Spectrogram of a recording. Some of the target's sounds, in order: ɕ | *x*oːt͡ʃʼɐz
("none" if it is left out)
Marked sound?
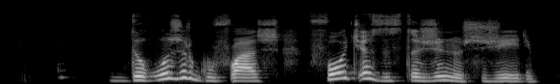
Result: f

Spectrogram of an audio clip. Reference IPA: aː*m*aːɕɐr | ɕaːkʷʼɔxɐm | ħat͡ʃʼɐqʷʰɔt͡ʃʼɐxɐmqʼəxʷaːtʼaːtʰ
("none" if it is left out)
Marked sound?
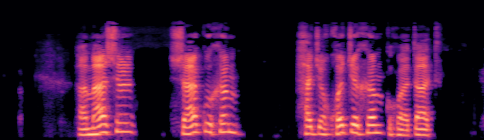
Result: m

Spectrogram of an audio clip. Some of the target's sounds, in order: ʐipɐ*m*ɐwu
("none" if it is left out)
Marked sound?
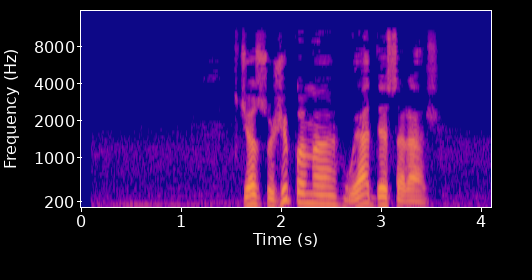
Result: m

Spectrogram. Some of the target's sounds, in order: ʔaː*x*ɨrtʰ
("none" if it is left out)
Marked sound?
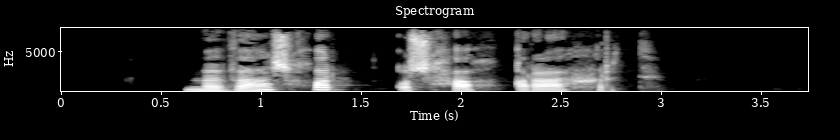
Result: x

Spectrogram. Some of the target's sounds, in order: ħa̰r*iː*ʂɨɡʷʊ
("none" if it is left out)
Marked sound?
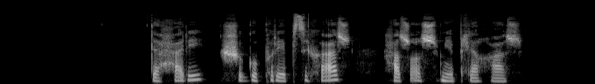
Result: iː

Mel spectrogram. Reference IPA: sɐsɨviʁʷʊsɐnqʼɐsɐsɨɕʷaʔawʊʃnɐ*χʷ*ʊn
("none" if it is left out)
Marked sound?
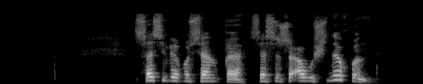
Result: χʷ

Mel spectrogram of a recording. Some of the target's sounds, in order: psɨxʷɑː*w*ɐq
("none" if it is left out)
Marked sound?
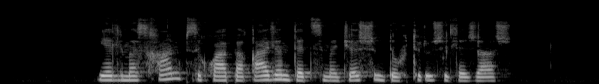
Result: b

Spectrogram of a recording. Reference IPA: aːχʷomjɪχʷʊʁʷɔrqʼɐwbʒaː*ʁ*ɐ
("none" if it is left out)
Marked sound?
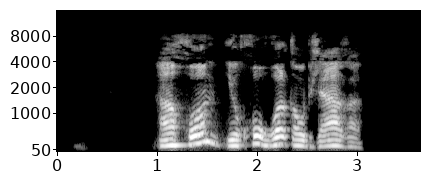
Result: ʁ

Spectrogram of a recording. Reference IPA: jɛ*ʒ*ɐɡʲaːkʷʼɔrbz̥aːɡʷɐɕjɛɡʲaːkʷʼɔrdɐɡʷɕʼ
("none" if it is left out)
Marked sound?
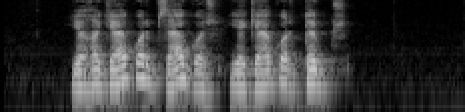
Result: ʁ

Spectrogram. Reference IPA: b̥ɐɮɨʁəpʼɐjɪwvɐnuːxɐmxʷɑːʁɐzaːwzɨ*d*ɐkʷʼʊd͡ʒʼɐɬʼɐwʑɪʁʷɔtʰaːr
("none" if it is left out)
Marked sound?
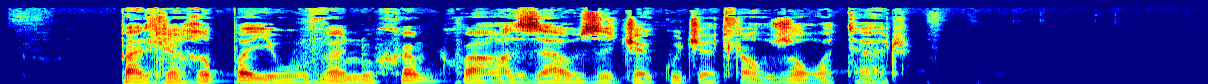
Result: d͡ʒ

